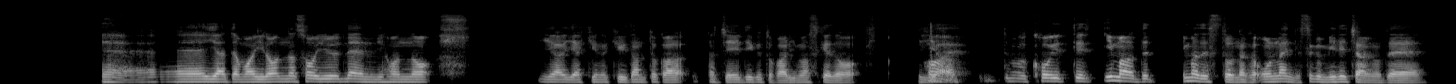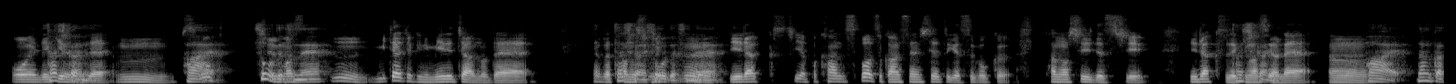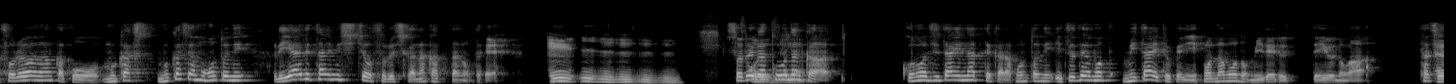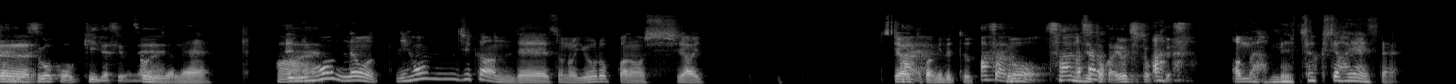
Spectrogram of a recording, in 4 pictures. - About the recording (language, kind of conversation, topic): Japanese, unstructured, 好きなスポーツは何ですか？その理由は何ですか？
- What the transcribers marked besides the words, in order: tapping; other background noise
